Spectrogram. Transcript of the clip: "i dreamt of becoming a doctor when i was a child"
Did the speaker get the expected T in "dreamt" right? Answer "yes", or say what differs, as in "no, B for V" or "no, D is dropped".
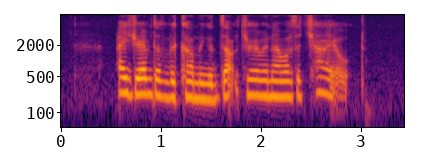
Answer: yes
